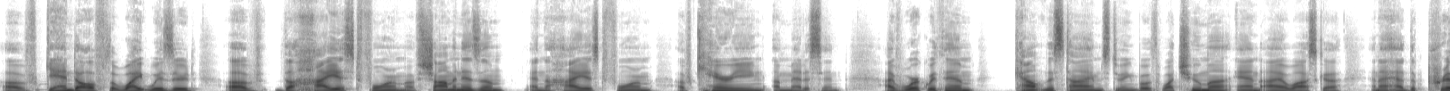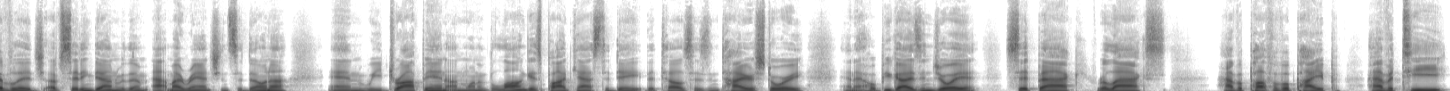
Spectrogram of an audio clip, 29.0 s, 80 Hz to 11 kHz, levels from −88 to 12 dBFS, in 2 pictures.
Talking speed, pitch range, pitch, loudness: 170 wpm, 95-115 Hz, 105 Hz, -19 LUFS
